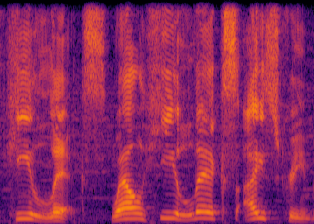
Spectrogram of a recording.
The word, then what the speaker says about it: Helice: Wow, he is a chump with a big long helic? That cannot be how it's pronounced. Yeah, I was wrong. There's an S sound, so it's he licks.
